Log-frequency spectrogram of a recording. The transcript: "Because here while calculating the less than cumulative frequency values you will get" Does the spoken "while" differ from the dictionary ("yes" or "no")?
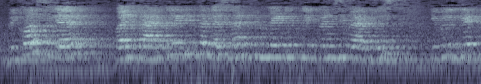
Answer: yes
